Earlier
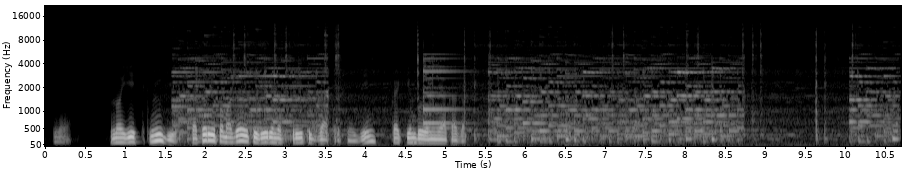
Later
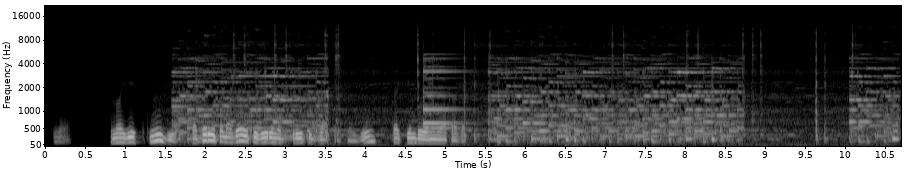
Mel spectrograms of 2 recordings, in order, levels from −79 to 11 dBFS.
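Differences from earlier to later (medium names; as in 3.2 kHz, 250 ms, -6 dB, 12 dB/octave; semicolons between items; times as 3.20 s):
speech -6.5 dB; reverb: on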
